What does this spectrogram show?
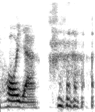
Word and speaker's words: joya: used to call you Hoya, I do remember that. Yes. and Well, that's how you say it and in the Spanish. Joya just wouldn't come out right. Hoya means jewel in Spanish, Mm-hmm.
